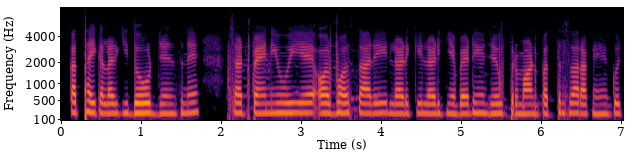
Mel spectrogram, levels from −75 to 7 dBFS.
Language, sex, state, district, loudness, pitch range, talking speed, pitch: Hindi, female, Chhattisgarh, Jashpur, -20 LUFS, 205-215 Hz, 205 wpm, 215 Hz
